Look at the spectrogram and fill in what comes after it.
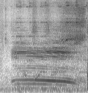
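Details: Cattle in training with a new formation for Kerapan Sapi Piala Presiden bull racing, the bull named Hajar Boss: one sustained, steady, tonal moo of about a second and a half that sags slightly in pitch at the end, over faint background noise.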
